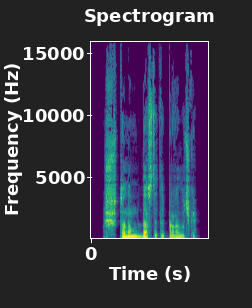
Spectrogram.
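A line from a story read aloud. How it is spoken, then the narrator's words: Quiet question. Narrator (Russian): вполголоса спросил Фандорин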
